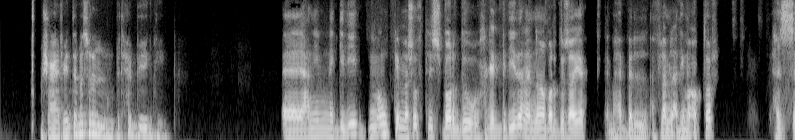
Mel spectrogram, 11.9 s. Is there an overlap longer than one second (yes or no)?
no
